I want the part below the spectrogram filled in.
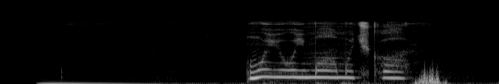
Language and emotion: Russian, neutral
